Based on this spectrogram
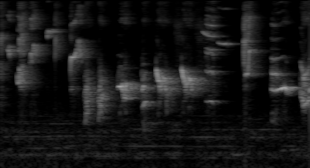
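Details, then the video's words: Fast 'roll' song of an orange-headed thrush, used to coax other birds into song. Tightly packed chirps and buzzy slurred phrases alternate with piercing high whistles in quick succession. "Anis Kembang Roll Cocok buat Pancingan agar cepat bunyi"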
